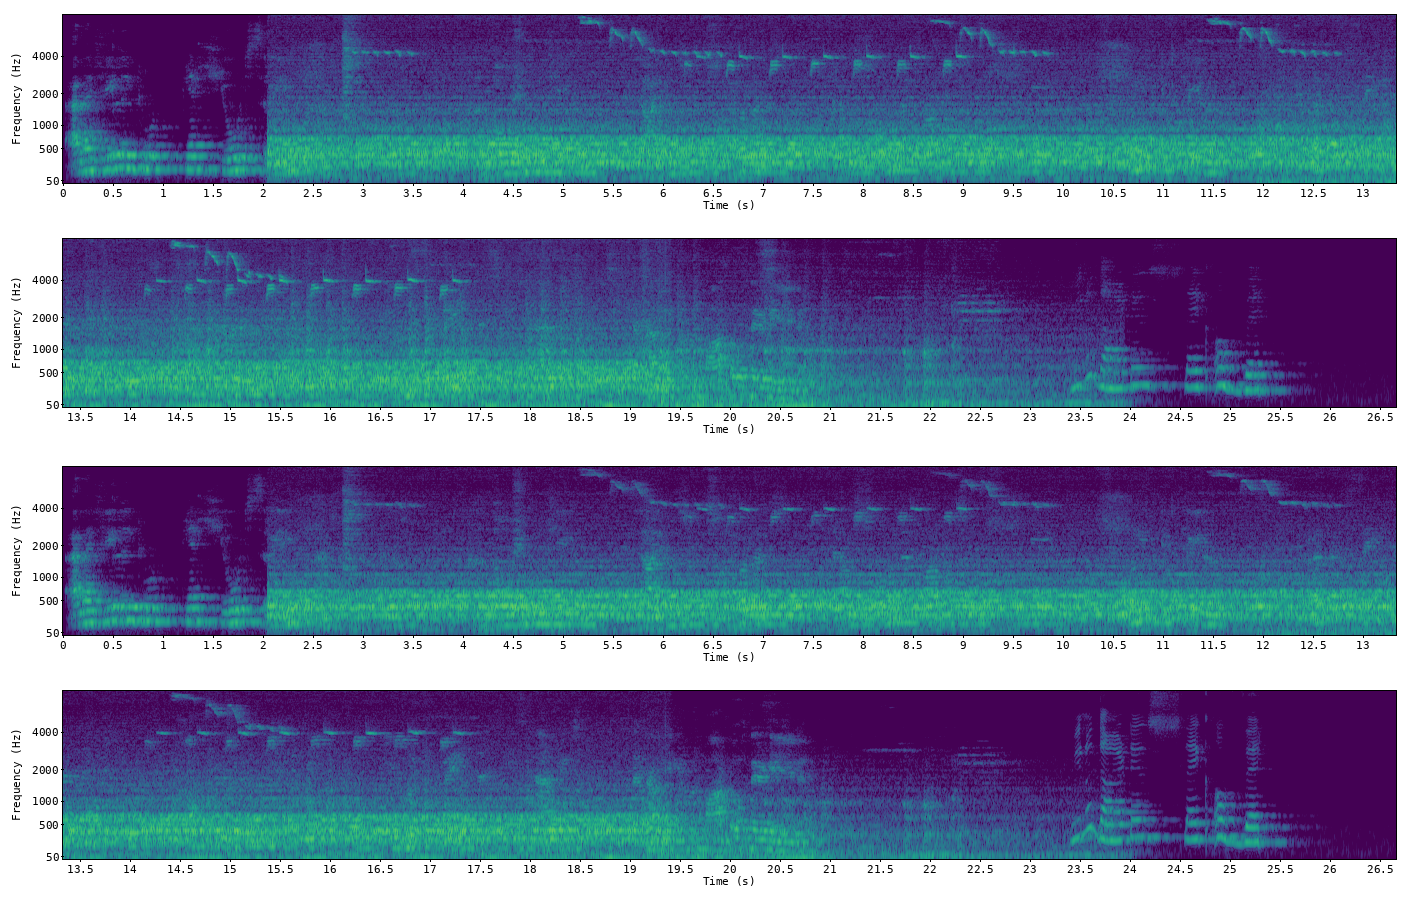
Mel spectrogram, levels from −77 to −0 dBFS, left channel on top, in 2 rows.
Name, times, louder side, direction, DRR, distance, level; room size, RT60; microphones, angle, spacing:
voice 1, 0.0-3.4 4.0-5.3 5.7-7.2 7.7-11.6 12.4-18.5 19.0-20.8 21.4-21.5, equal, 15° right, -5 dB, 4.2 m, -32 dB
sound 1, 2.0-19.4, equal, 15° left, 0.5 m, -24 dB
sound 2, 2.9-3.5 4.6-9.9 11.3-12.8 14.1-17.5, left 7 dB, 65° left, 0.9 m, -39 dB
Subway metro underground, 11.9-23.9, left 4 dB, 85° left, 0.5 m, -32 dB
voice 2, 23.4-25.3, right 1 dB, 80° right, 7 dB, 0.7 m, -35 dB
11.5 x 9.5 x 3.3 m, 0.86 s
head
